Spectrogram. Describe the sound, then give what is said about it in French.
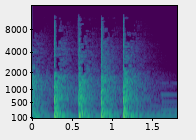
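Four loud, heavy knocks on a door in quick, even succession, each a sharp thud, followed by a faint lingering ring as the sound dies away. No voices. “Un certain vendredi soir, alors que la maman du petit Meir Simcha venait d'allumer les bougies de Shabbat, on entendit des coups très forts à la porte.”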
